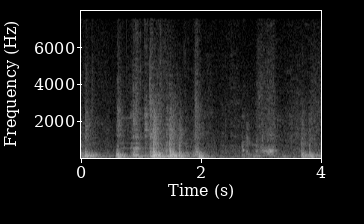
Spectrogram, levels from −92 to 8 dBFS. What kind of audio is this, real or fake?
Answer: real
